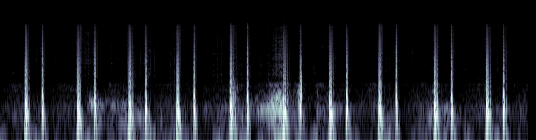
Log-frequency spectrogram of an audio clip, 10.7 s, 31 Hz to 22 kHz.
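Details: Normal heart sounds amplified with an electronic stethoscope: steady paired lub-dub at about 57 beats per minute, with a low hum behind.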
